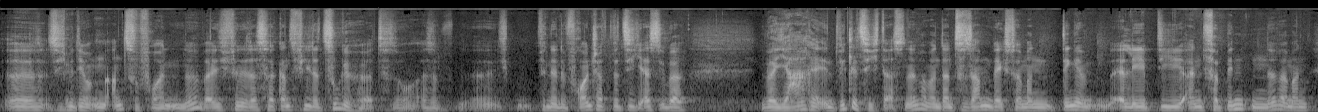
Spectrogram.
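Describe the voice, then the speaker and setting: A man's voice: fairly low pitch, fairly quick, darkish tone, a little hiss or hum. A man answering questions as a talk show guest, reflective and hesitant with frequent fillers. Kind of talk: casual interview talk.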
